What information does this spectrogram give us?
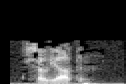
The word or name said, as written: chaliapin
